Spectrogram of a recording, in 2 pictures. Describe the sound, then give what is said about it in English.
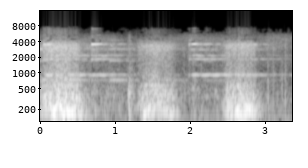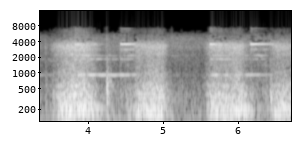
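A steam locomotive starts to roll as the train sets off for Beekman, with loud, slow, evenly spaced chuffs of steam about every second and a half over a steady hissing hum. No one speaks. “The red glow of leaping flames from the firebox etched out the rippling lines of power”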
